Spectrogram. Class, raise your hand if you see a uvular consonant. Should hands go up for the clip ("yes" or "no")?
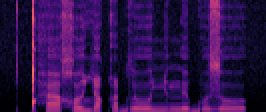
yes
